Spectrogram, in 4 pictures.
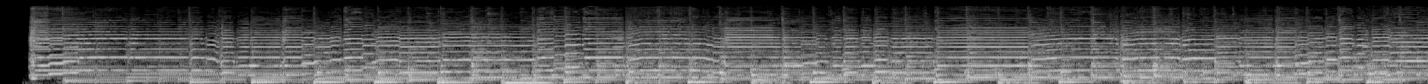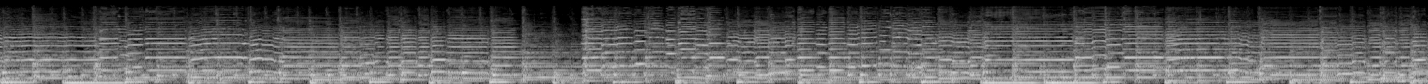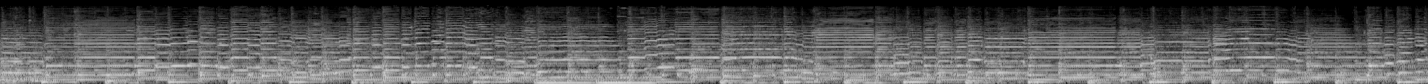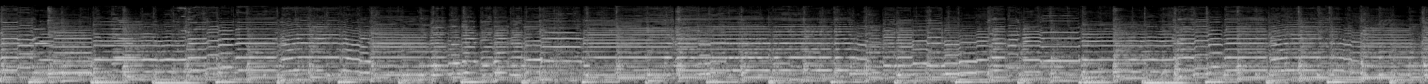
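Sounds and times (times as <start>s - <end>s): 
fiddle tune: 0.2s - 57.1s.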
